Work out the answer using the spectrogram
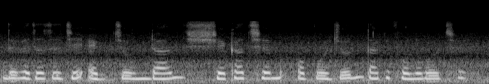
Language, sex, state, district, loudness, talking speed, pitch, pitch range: Bengali, female, Tripura, West Tripura, -15 LUFS, 125 wpm, 275 Hz, 260-285 Hz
